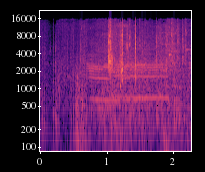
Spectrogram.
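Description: Small game pieces pop with quick bright clicks.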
